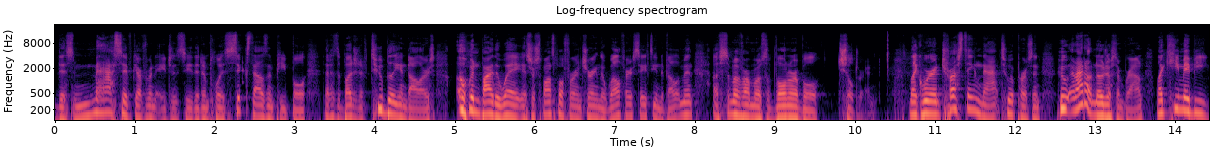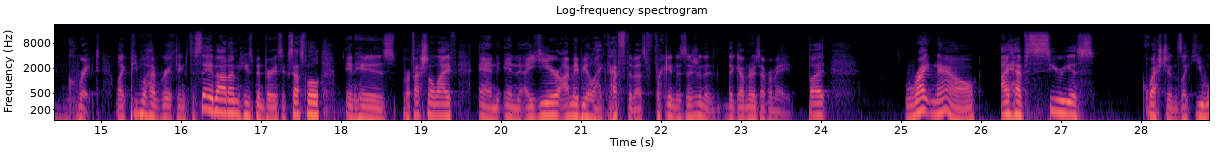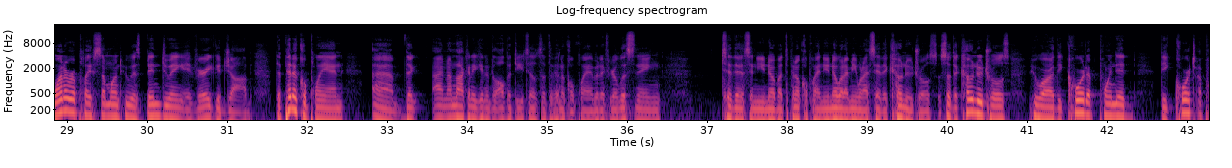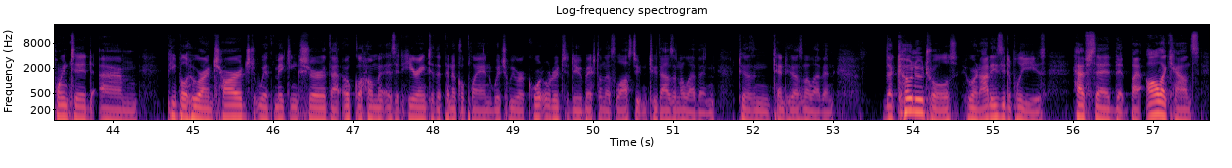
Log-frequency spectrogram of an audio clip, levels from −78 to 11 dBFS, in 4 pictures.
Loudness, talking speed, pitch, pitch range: -24 LUFS, 220 wpm, 115 Hz, 105-135 Hz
